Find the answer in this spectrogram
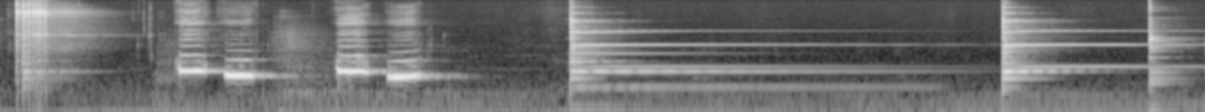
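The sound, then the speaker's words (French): Heinrich Zimmermann's cuckoo clock gives two falling two-note cuckoo calls, then strikes a resonant chime three times, each ringing tone fading slowly before the next, louder strike. “Le coucou d'Heinrich Zimmermann.”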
